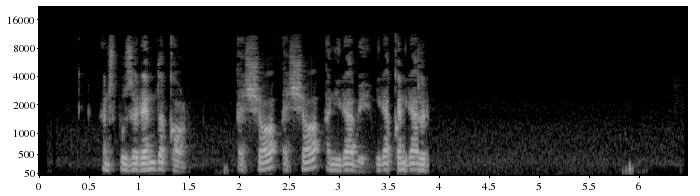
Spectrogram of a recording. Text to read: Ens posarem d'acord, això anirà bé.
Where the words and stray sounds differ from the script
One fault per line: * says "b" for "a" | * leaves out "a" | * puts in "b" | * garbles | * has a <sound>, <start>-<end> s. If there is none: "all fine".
* puts in "això"
* garbles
